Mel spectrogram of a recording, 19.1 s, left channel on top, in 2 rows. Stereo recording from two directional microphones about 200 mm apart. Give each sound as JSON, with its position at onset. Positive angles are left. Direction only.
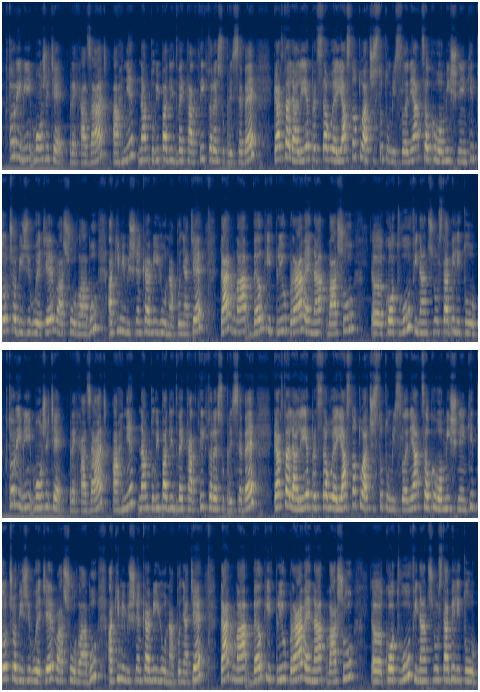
{"t": 0.8, "sound": "a woman's voice", "side_deg": -50}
